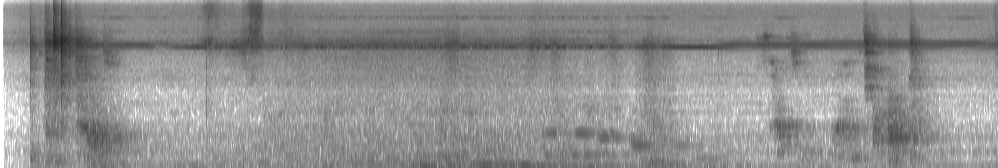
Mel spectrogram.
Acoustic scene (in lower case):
elevator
